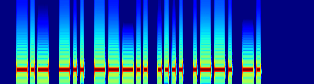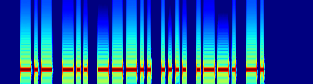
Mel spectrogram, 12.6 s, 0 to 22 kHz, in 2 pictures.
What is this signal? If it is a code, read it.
Morse code, heard as a keyed tone, about 17 wpm, 700 Hz. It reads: KD8HPN KD8HPN
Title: USA Call Signs - 6 Characters - Repeated 3x - 17wpm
